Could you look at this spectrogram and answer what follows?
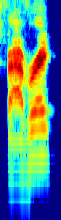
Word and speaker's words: Favre: when I got it, my dad thought the they spelled their name wrong because it's Favre.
